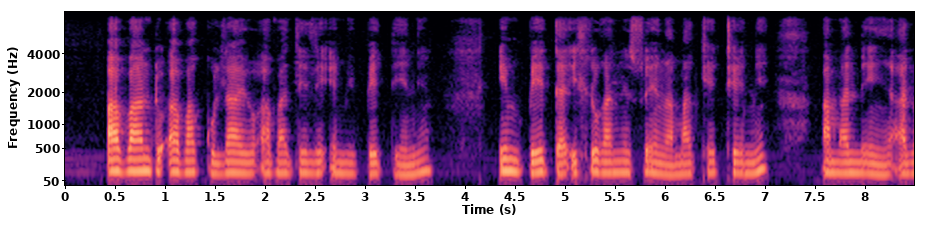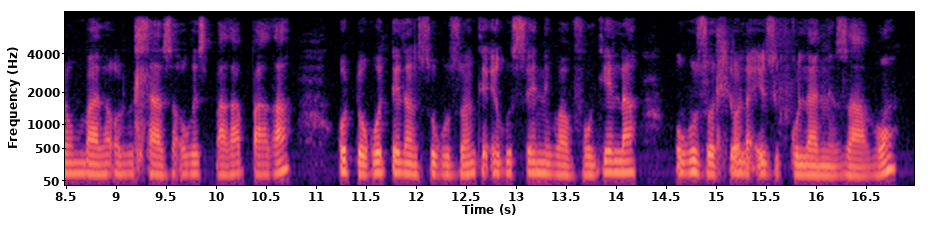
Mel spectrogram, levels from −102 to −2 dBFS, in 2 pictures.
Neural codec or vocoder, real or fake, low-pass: none; real; 7.2 kHz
